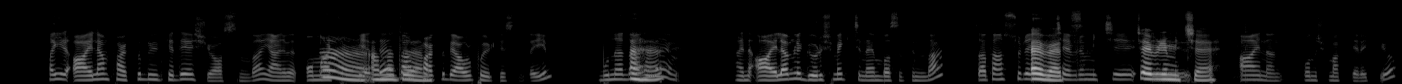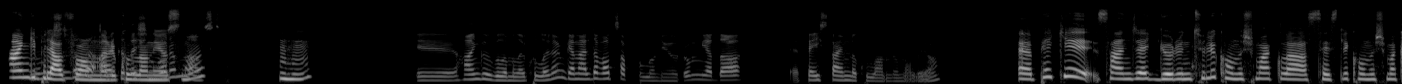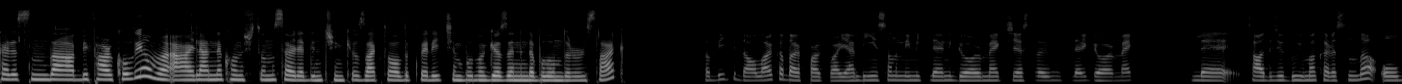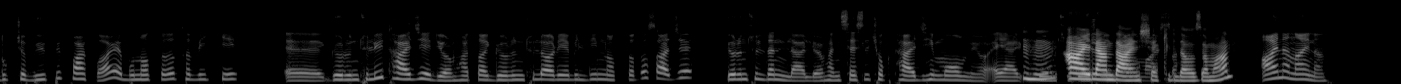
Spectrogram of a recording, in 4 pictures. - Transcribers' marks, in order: other background noise
- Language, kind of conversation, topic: Turkish, podcast, Yüz yüze sohbetlerin çevrimiçi sohbetlere göre avantajları nelerdir?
